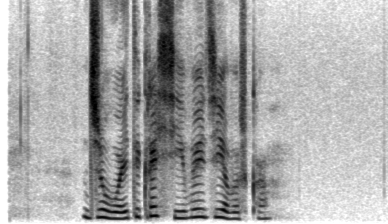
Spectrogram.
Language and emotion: Russian, positive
